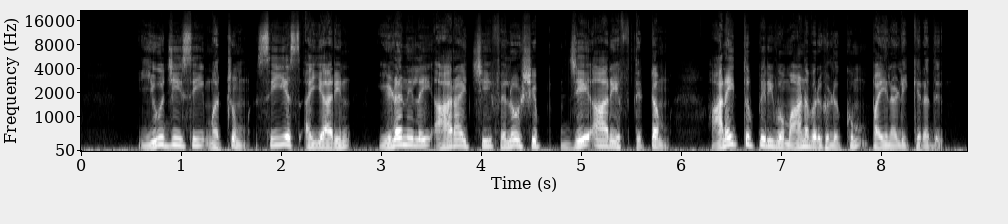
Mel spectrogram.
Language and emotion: Tamil, neutral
